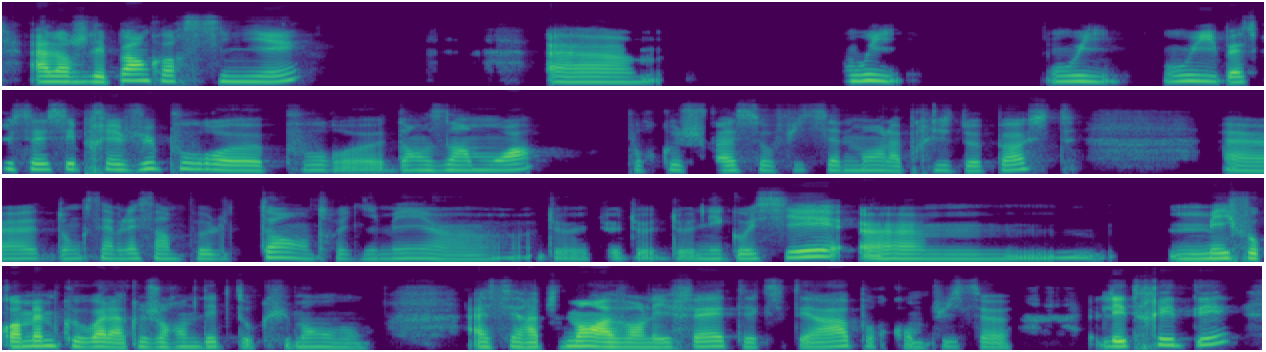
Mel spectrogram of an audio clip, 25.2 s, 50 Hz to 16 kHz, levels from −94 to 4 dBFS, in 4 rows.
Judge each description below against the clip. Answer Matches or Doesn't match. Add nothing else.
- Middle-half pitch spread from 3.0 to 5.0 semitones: Matches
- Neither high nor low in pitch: Matches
